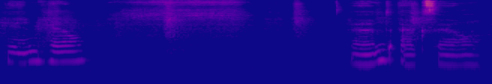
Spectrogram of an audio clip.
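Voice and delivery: slow, drawn-out breathing prompts; slow breathing cues. Shown as a demonstration. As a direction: pace each cue with the breath.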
